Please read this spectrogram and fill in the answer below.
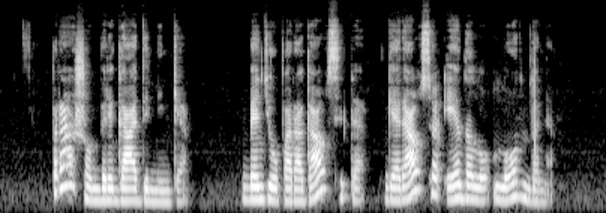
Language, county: Lithuanian, Klaipėda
